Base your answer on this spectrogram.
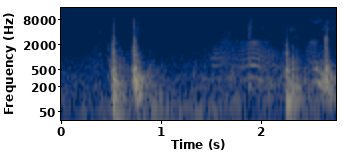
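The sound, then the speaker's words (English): A car door opens with two pairs of sharp clicks and clunks, separated by a quieter stretch of faint movement and rustle, all fairly soft. “pops open the car door and gets to his feet.”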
